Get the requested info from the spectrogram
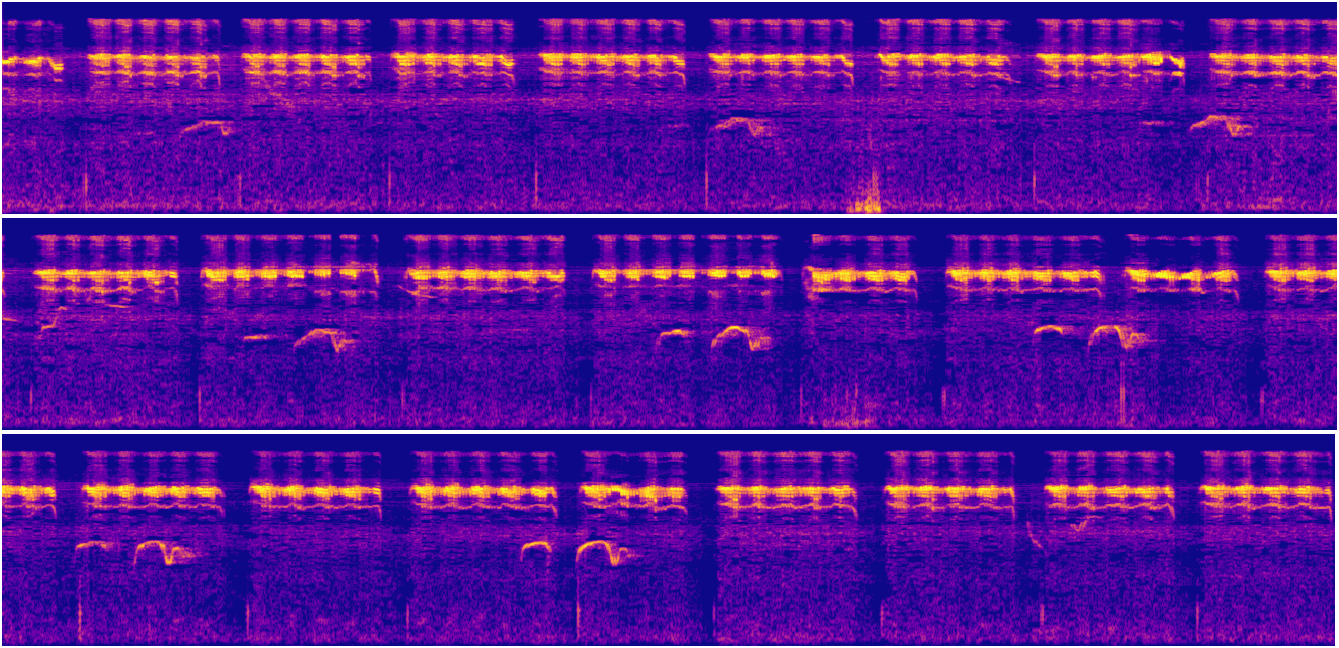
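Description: High-pitched insect trilling, broken into regular bursts about once a second, with faint short rising bird chirps now and then, more of them in the second half.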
